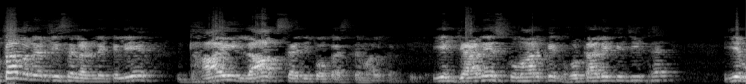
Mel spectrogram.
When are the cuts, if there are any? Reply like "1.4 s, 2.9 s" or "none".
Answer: 4.2 s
